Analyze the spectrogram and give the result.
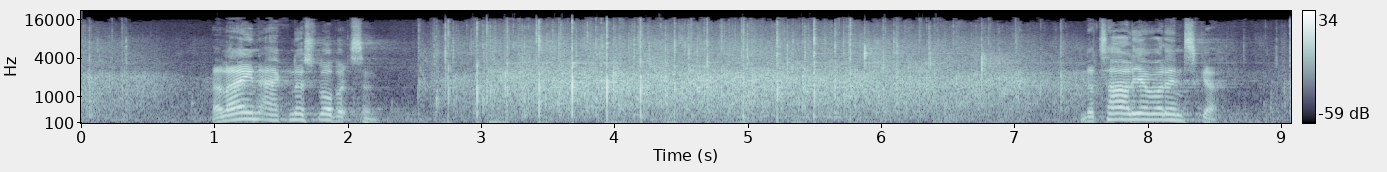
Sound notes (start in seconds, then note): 0.0 applause; 2.5 applause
